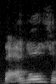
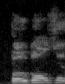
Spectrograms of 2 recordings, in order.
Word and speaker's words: Bogles: Do you think people are going to pick up Budokov's lead with Boggles or Bogles, as I'm told it's supposed to be called, but I still call it Boggles.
